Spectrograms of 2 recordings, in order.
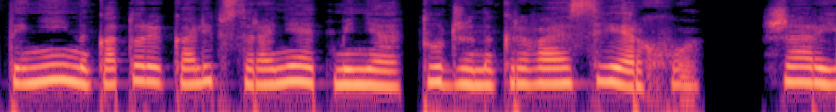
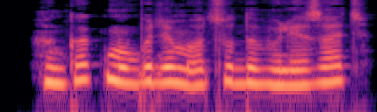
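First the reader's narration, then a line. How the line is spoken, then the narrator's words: Thoughtful muffled mumble. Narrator (Russian): задумчиво пробормотала я, уткнувшись губами куда-то в шею Калипсо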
